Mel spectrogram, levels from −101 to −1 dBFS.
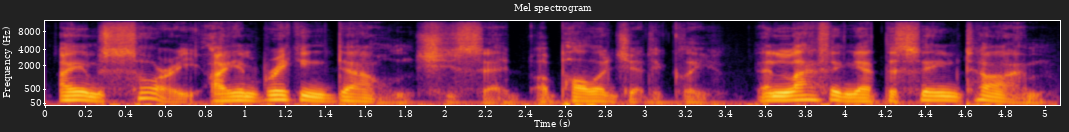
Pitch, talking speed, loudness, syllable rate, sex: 100 Hz, 190 wpm, -19 LUFS, 5.5 syllables/s, male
